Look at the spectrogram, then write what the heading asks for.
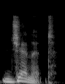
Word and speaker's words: Janet: Oh, hi Janet. She betrayed herself as a foreigner by pronouncing the name to rhyme with Ganet. Janet Wadman herself, like a good New Brunswicker, used the gentler Jennet.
